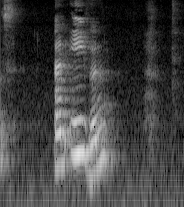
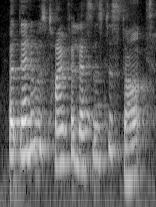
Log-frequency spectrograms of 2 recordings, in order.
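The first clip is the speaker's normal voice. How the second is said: usual speaking voice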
